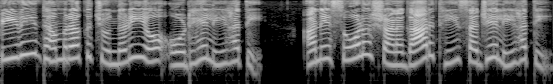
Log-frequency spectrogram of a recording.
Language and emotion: Gujarati, neutral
